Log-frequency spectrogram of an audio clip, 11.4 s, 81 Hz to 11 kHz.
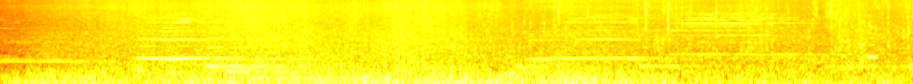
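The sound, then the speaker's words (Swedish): Heavy waves surge and slosh around a fishing boat on Lake Vättern in November 1966, in a hard wind, making a loud, continuous wash with a deep low rumble. Faint tonal creaks or hums drift in and out, and no one speaks. “Vinden är hård och sjön går tungt.”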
